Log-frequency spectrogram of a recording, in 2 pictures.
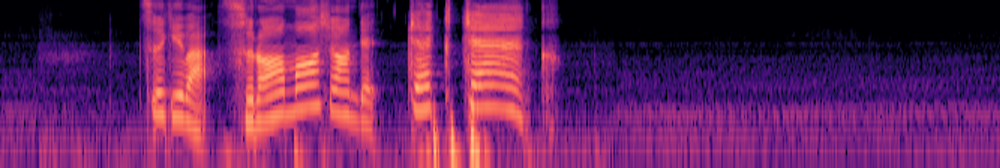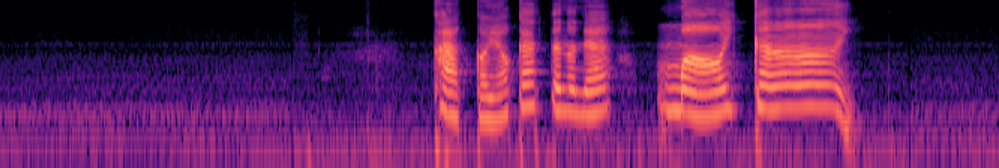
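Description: A young girl's voice calls out nearby.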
